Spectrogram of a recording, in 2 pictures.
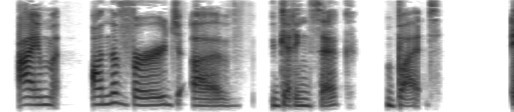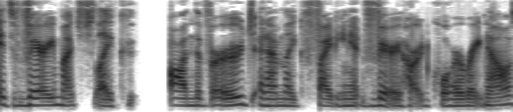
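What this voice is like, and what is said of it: Croaky, slightly congested voice. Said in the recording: “My voice is a little croaky this morning ... I can just hear it in my voice and in my sinuses”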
